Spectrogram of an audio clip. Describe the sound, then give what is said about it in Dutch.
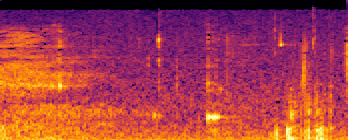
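Someone takes a quiet sip of water on a very hot day: soft wet mouth clicks and a small swallow over a faint hum, with no talking. “Even een slokje water, want het is erg warm.”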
